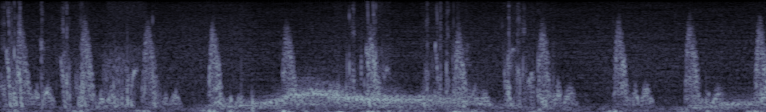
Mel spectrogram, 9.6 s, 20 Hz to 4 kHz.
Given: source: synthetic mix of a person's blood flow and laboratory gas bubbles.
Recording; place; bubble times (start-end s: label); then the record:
Doppler ultrasound of blood flow; subclavian vein
0.00-0.34 s: bubbles
0.49-0.57 s: bubbles
0.74-1.13 s: bubbles
1.27-1.83 s: bubbles
1.88-2.03 s: bubbles
4.17-4.27 s: bubbles
4.30-4.89 s: bubbles
5.25-5.91 s: bubbles
6.26-6.96 s: bubbles
From the record:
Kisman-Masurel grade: 332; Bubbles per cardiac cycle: rolling drumbeat, 9 or more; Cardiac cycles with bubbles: 50 to 99%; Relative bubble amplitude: moderate (0.250 to 0.450); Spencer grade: 3 (all of the cardiac periods contain showers or single bubble signals, but not dominating or overriding the cardiac motion signals); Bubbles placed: anywhere in the cardiac cycle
